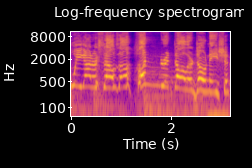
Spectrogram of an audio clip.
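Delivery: high, loud, thrilled shouts of disbelief; ecstatic shouting. Real, not acted. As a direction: scream with joy at the donation. Reacting to hundred dollar donation.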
